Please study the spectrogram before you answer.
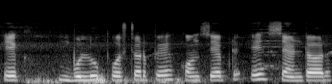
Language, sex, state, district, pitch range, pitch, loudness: Hindi, male, Bihar, West Champaran, 190-210 Hz, 195 Hz, -17 LUFS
